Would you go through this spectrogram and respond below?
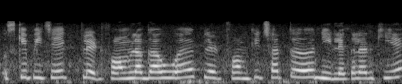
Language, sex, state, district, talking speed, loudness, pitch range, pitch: Hindi, female, Maharashtra, Gondia, 210 wpm, -14 LUFS, 280-315 Hz, 295 Hz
